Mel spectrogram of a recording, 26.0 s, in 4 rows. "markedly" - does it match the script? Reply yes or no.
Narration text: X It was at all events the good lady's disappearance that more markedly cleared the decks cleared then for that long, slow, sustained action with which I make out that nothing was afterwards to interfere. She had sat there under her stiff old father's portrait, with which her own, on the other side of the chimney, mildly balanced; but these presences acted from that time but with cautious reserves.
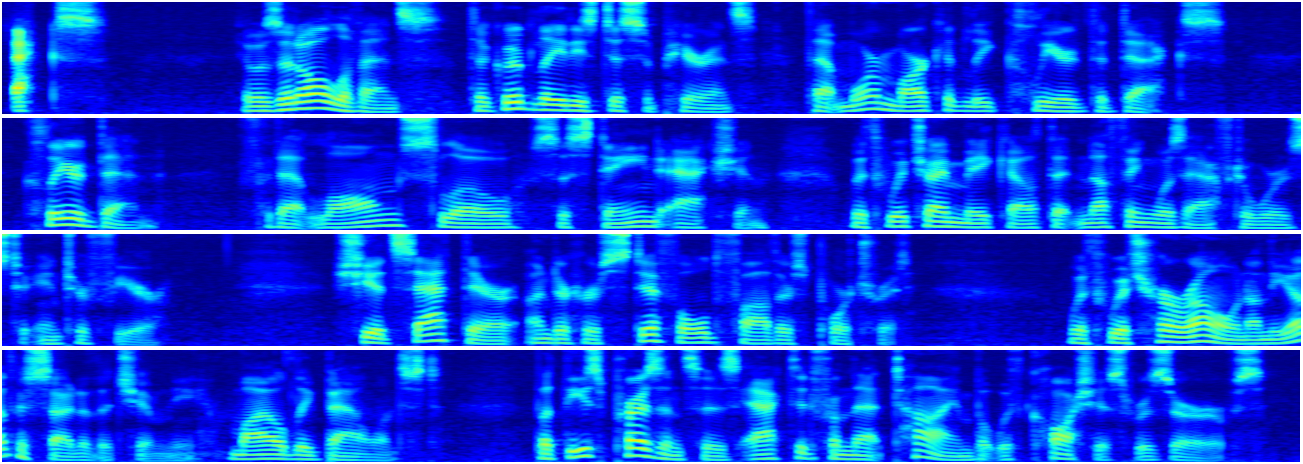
yes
